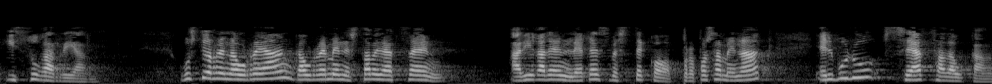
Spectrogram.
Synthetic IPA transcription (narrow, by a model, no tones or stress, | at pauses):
isuɣ̞aria̰ | ɡust̪io̞re̞nawre̞aŋɡawre̞me̞ne̞st̪aβeðat͡se̞n | aɾiɣ̞aɾe̞nle̞ɣ̞e̞zβe̞st̪e̞ko̞pɾo̞po̞same̞nak | e̞lβuɾuse̞at͡sað̞awka̰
